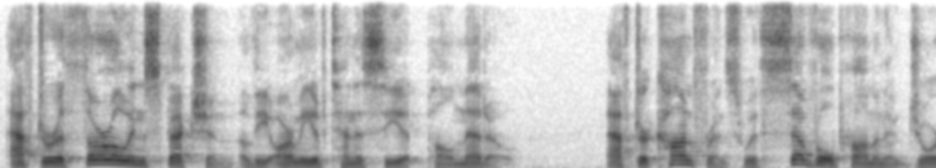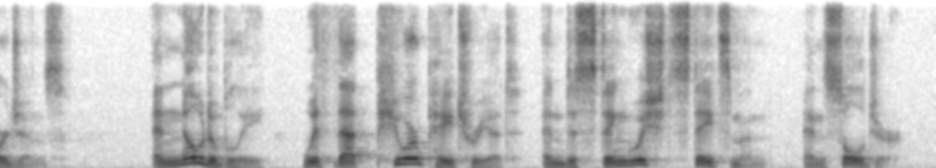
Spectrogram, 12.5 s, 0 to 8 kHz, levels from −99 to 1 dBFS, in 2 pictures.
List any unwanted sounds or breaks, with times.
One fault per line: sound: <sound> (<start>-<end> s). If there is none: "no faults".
no faults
